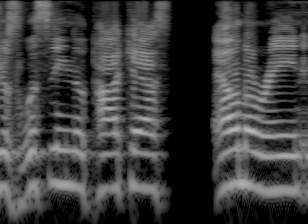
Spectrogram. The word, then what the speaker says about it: Allamaraine: listening to the podcast Alma rain is spelled kind of like it sounds a-l-l-a-m-a-r-a-i-n-e so if you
